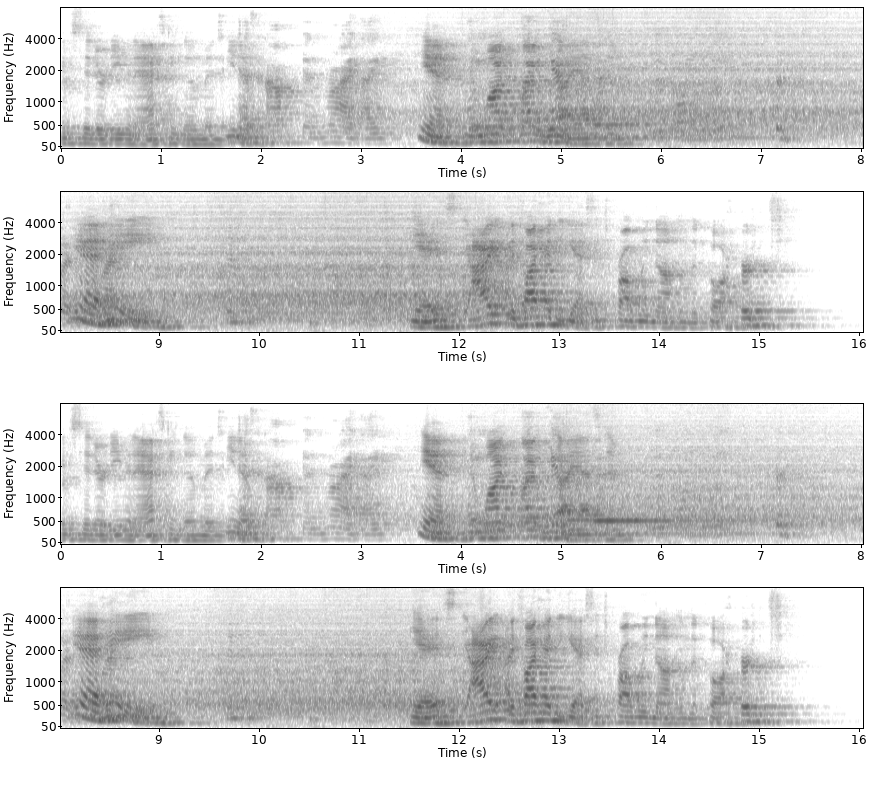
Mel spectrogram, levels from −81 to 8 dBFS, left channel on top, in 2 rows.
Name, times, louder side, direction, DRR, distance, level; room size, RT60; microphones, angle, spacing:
voice 1, 0.0-2.0 3.6-5.6 8.1-9.0 11.5-15.2, right 1 dB, 65° right, 2 dB, 2.4 m, -32 dB
voice 2, 1.8-3.2 4.1-5.5 5.8-6.7 7.1-7.2 8.0-9.0 9.6-9.9, left 1 dB, 15° right, -2 dB, 3.1 m, -41 dB
Ocean, 2.7-13.8, equal, 10° left, 1.8 m, -40 dB
14.0 x 11.5 x 7.3 m, 1.1 s
head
